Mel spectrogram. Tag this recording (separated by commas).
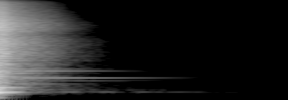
Snare drum, Percussion, Drum, Musical instrument, Music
